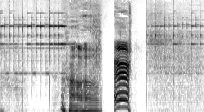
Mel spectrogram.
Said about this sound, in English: There is our timer telling us our time is done, almost done today.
